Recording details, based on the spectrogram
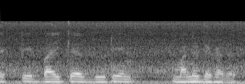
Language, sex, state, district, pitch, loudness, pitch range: Bengali, male, Assam, Hailakandi, 115 Hz, -14 LUFS, 110-125 Hz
